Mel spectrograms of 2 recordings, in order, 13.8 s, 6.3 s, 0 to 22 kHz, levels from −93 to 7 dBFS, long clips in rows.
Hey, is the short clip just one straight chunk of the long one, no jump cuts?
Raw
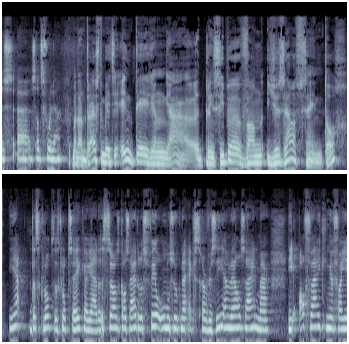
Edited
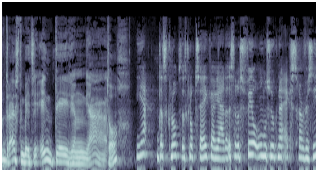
no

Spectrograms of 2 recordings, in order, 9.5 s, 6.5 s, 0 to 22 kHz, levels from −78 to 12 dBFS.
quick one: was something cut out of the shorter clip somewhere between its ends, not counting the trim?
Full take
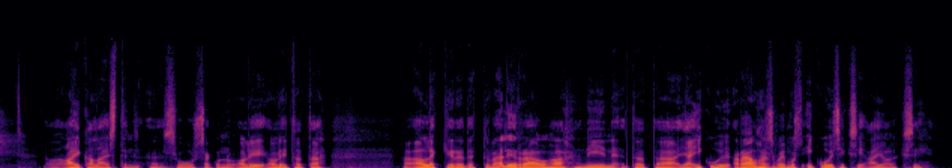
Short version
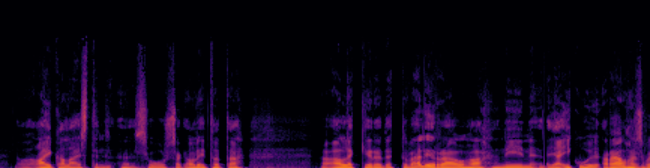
yes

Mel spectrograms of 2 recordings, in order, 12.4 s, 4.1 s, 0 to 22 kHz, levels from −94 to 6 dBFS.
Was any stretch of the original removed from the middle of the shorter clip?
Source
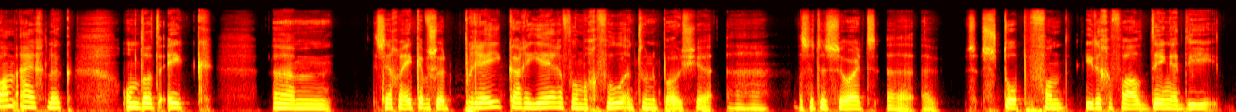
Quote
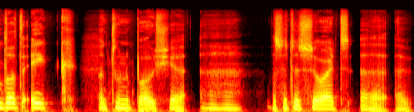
yes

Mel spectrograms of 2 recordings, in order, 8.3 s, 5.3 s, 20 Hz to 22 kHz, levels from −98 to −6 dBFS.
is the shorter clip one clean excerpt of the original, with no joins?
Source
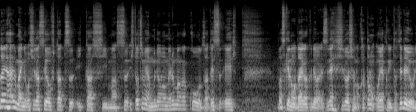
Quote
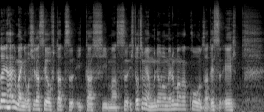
yes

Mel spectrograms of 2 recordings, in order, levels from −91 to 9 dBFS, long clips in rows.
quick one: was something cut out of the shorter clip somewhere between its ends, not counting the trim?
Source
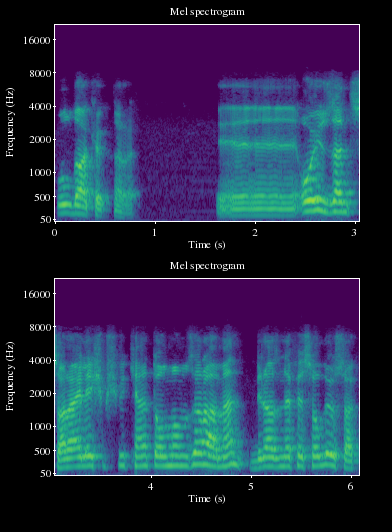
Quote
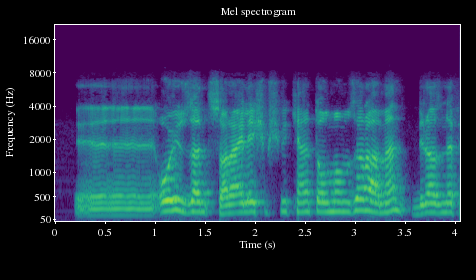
no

